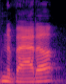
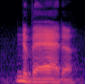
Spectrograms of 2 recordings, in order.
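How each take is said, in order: First: It is said in a non-American accent. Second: It is said in an American accent.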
